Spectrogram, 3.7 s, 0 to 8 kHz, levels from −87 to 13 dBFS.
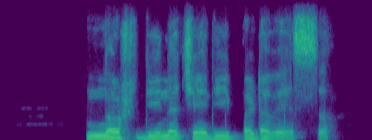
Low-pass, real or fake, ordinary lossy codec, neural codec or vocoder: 7.2 kHz; real; Opus, 16 kbps; none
